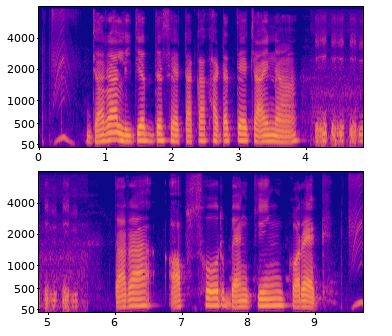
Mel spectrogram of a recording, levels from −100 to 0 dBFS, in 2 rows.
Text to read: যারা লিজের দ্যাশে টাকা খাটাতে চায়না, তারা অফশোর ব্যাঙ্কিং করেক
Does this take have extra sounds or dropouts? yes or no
yes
